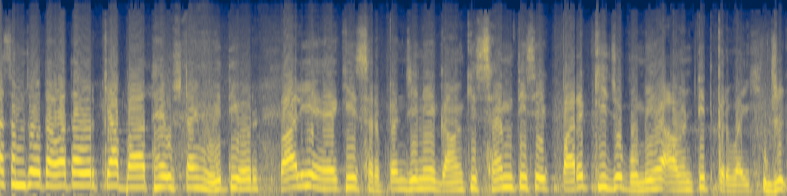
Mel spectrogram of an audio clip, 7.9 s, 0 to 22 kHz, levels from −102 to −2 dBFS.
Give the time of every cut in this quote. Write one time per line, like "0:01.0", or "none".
0:02.8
